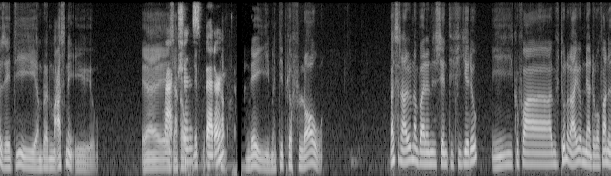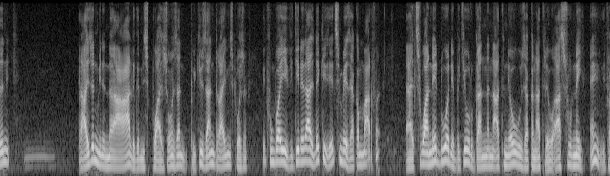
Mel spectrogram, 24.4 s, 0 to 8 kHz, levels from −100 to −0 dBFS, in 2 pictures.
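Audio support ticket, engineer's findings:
Speech suppressed in double talk, 3.74 to 4.95 s. Talker's level dips sharply, deepest drop about 40 dB, roughly a second of audio affected in total. Likely cause: echo canceller unable to separate near-end talker from far-end loudspeaker echo during simultaneous talk, attenuating both. Band-limited to 8 kHz with low bass removed by call mic processing, which is expected.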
